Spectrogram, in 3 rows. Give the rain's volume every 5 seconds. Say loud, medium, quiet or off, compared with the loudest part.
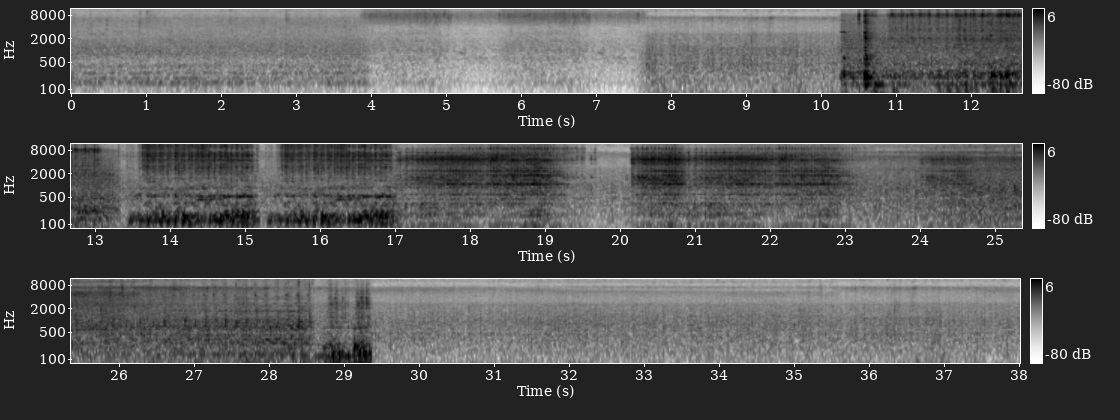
medium, medium, medium, medium, loud, loud, medium, medium.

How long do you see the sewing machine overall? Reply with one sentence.
You can hear the sewing machine for 19 seconds altogether.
